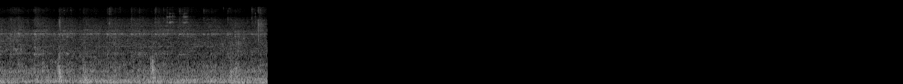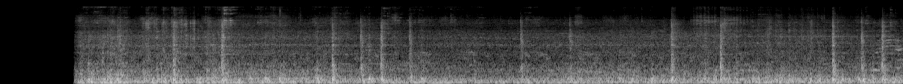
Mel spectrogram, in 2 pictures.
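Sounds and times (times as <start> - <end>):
train wheels rumbling on rail: 0.0 - 2.7, 9.8 - 18.0
wheels clacking over rail joints: 9.9 - 18.0.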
